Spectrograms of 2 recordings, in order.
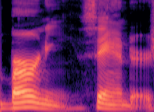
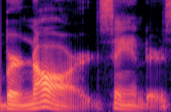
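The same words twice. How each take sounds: First: Said in the usual way. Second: Bernard, stressed on the second syllable; name said formally. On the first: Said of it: "she doesn't call him". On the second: Retold or imitated. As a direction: say Bernard in full, leaning on NARD. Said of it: "She calls him Bernard Sanders".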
